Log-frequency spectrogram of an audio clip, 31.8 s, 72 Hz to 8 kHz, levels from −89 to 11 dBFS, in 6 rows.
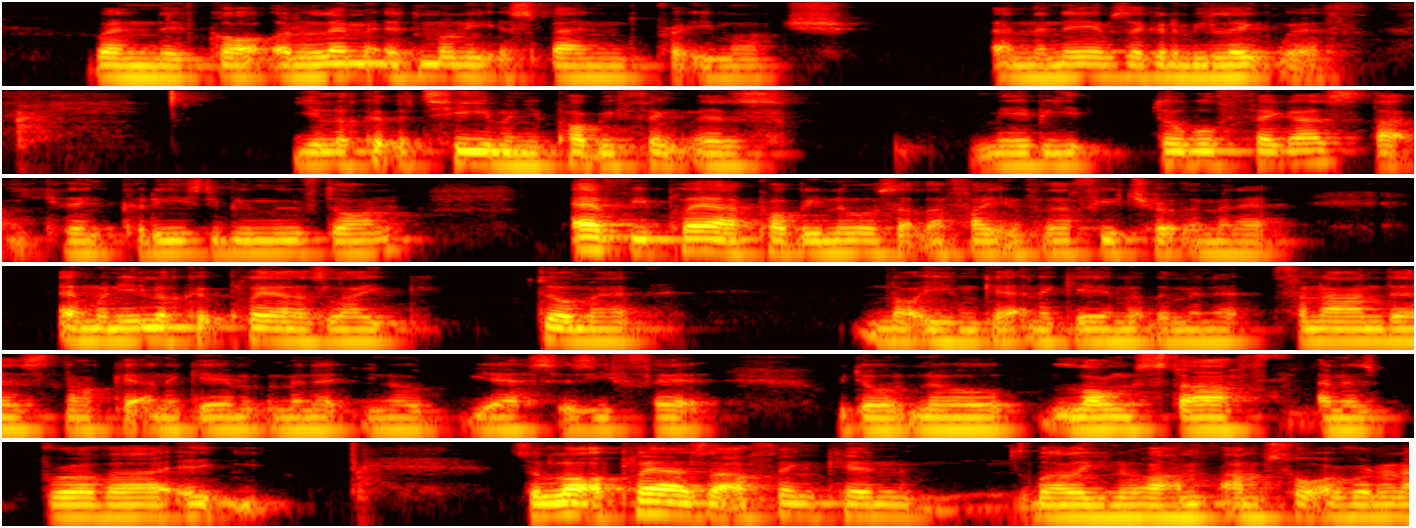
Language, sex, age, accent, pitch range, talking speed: English, male, 20-39, British, 115-125 Hz, 200 wpm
